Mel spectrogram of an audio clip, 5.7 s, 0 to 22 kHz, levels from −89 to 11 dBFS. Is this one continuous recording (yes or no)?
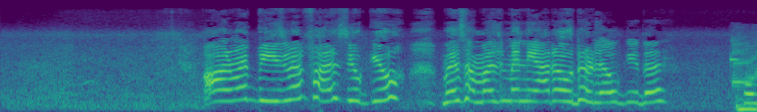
yes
